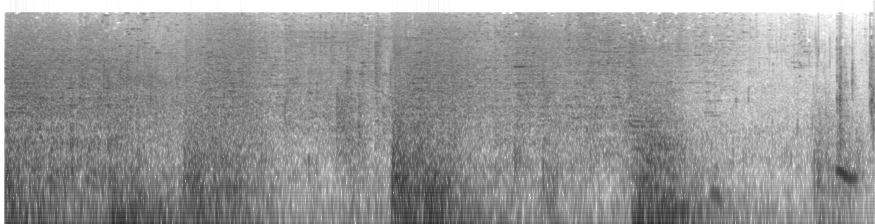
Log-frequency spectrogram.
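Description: A glass skylight shattering as it is smashed through from above, with a long spill of breaking and falling glass. A second loud crash comes about four seconds in, and the noise dies away near the end.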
